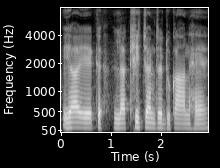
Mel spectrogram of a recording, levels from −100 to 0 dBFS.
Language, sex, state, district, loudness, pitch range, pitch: Hindi, male, Jharkhand, Deoghar, -18 LUFS, 110-120 Hz, 115 Hz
